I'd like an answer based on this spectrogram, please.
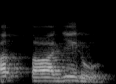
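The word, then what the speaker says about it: التاجر: So you find these haraf, you will read the Lam, and you find the Ta, At-Tajiru. If there is a Ta after the Lam, you say At-Tajiru.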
